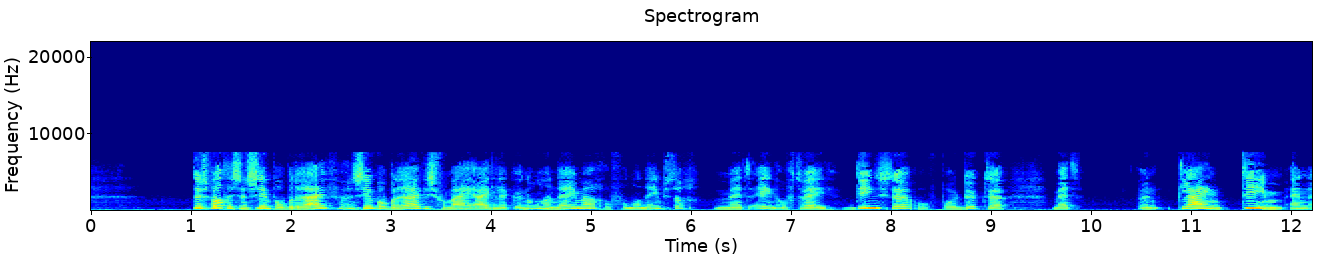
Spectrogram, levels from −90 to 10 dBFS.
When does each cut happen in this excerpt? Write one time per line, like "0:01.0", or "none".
none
